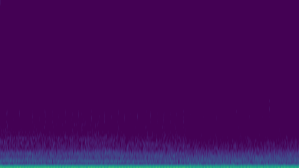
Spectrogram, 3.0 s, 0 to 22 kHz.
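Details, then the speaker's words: Suzuki Cappuccino after a short drive, check engine light still on: no longer surging but holding a steady fast idle around 1500 rpm with a slight drop in note; high idle, owner suspects something idle-related, cause unconfirmed. "so it's not surging anymore but the check engine light is still on I mean it's also idling at 1500 which it wasn't you know a couple minutes ago"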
